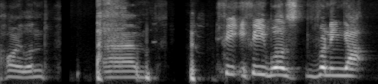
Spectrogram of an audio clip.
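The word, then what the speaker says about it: Højlund: If Hodgland or Hoyland, we've still not really decided as a podcast how we're pronouncing his name, but we're going to go with Hoyland.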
